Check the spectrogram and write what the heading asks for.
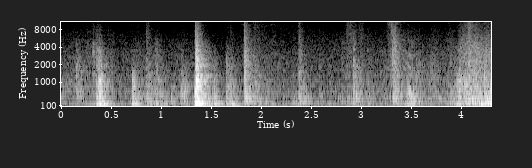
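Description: A few scattered knocks and bumps as a large flat-screen TV on its stand is handled and turned around on a TV cabinet, the loudest about a second and a half in.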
